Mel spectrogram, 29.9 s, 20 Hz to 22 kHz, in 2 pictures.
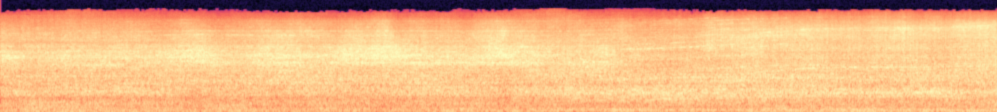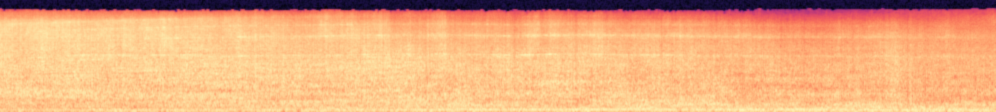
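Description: Twin jet engines of a Boeing 737 cargo jet at takeoff power during the takeoff roll. A rising whine sits over a steady rumble, and the rumble grows louder through the second half.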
